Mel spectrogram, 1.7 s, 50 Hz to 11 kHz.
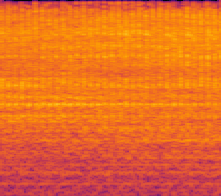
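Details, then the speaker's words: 2013 VW CC 3.6 direct-injection engine, freshly rebuilt, just after first start with WD-40 burning off: even, settled idle with light quick injector tick over smooth hum, no knocks or misses; healthy, purring. "Oh, she's purring. Yeah, come on. Let's let all that burn off of there."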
